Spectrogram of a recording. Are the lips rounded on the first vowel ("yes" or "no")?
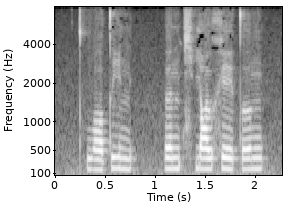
yes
